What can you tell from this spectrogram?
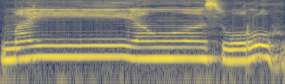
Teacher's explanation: نون ساکن کے بعد یا آیا ہوا ہے تو ان کو آپس میں ہم ملا بھی دیں گے اور غنہ بھی ادا کریں گے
